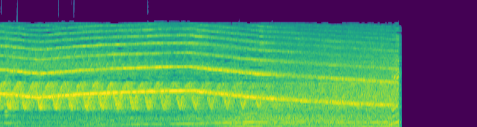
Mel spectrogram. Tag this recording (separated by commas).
Medium engine (mid frequency), Vehicle, vroom, Truck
